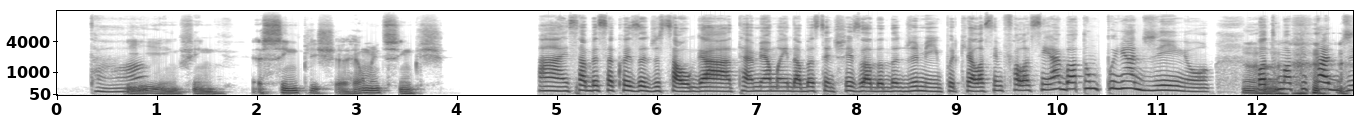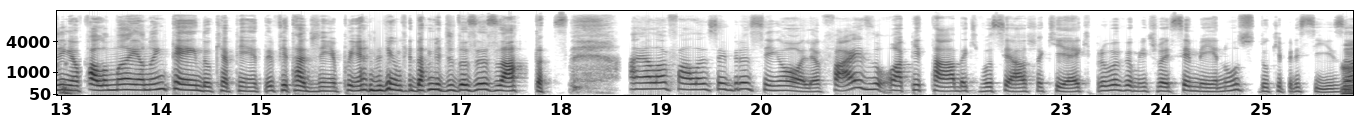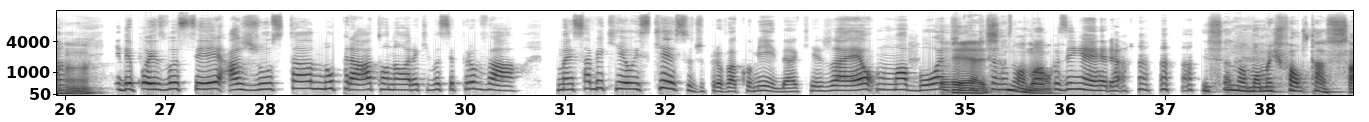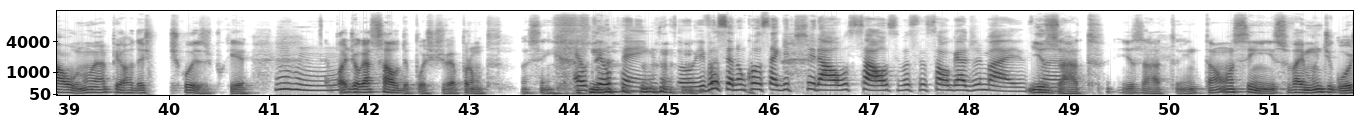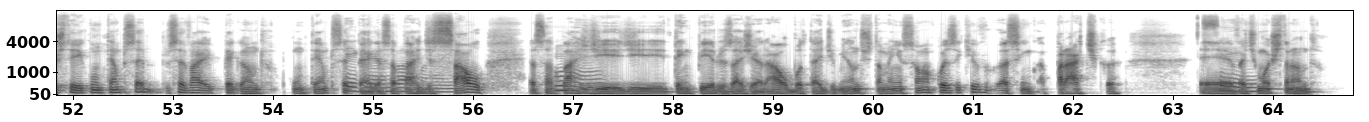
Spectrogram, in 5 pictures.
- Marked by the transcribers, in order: laugh; laughing while speaking: "punhadinho, me dá medidas exatas"; laugh; laughing while speaking: "né?"; laugh; other background noise; tapping
- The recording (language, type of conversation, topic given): Portuguese, advice, Como posso me sentir mais seguro ao cozinhar pratos novos?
